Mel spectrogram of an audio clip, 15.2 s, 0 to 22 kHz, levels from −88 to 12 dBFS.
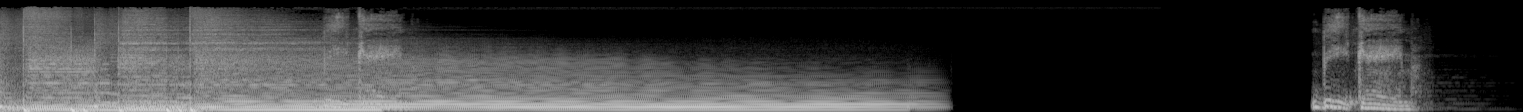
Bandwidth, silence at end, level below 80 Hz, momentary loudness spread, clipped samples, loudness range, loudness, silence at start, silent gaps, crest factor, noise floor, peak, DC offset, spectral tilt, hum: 17 kHz; 1.05 s; -24 dBFS; 9 LU; under 0.1%; 13 LU; -14 LUFS; 0 s; 11.64-13.00 s; 14 dB; -73 dBFS; 0 dBFS; under 0.1%; -6 dB/octave; none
